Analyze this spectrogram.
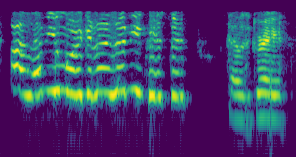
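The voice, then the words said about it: Imitates other people's voices. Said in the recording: “My imitation of them”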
